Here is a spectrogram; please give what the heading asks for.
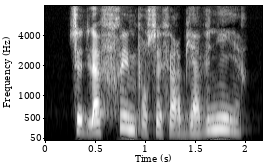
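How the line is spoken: Sneering. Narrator (French): ricana l'autre

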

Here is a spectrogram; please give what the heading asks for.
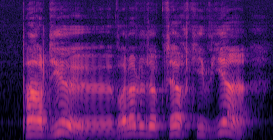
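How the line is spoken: Exclamation. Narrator (French): s'écria Holmes

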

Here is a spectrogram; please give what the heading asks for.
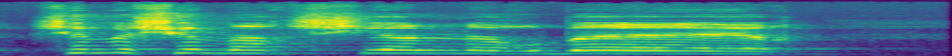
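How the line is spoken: Exclaimed. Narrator (French): s'écria-t-elle

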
